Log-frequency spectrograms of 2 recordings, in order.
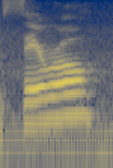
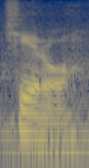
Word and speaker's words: Ciro: I've been calling him Sero, but after watching a bunch of his interviews with other people, I realized his name is pronounced Chiro. Chiro Maracheti.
